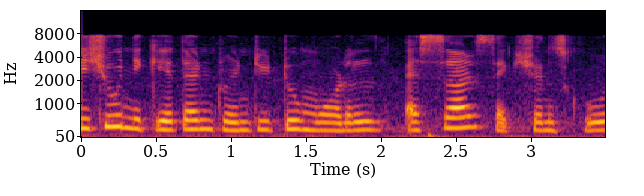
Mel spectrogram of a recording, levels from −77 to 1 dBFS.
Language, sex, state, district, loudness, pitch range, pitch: Hindi, female, Chandigarh, Chandigarh, -16 LUFS, 230-275 Hz, 245 Hz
